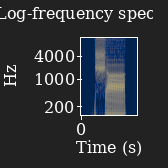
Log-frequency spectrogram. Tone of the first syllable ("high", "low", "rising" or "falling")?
low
